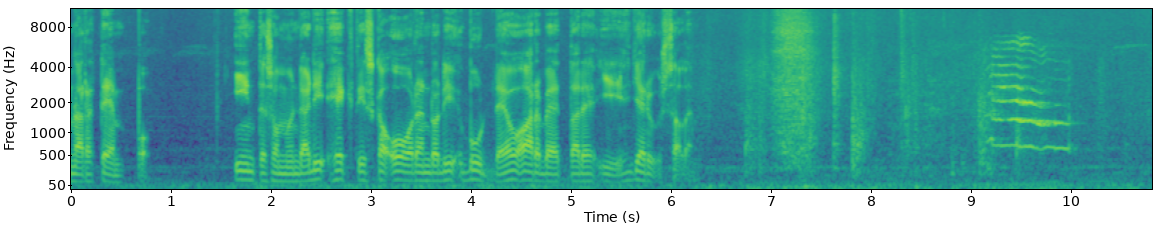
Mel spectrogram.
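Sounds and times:
speech: 0.0 - 0.8, 1.6 - 6.4
former stable cat meowing: 9.1 - 10.2.

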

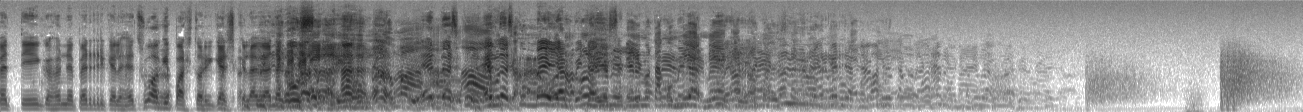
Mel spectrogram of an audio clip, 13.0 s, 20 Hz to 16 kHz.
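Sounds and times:
speech: 0.0 - 9.0
laughter: 2.4 - 10.6
exchange of gunfire at the front line: 10.9 - 13.0.

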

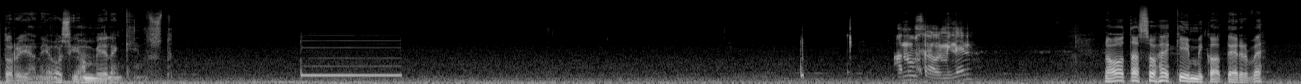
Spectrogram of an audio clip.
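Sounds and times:
speech: 0.0 - 1.8, 9.1 - 9.8, 11.0 - 12.7
telephone ringback tone while calling: 3.0 - 4.0.

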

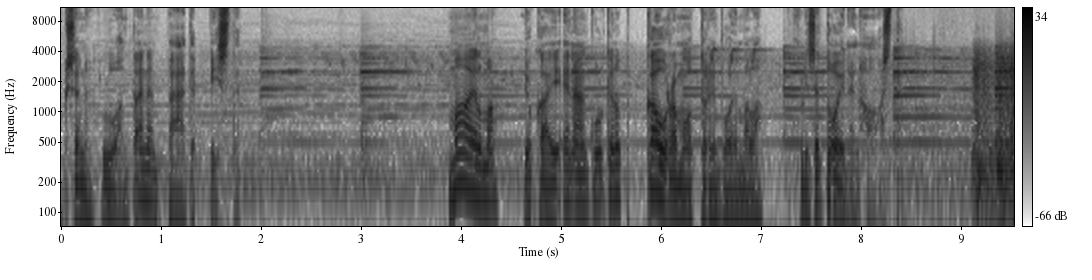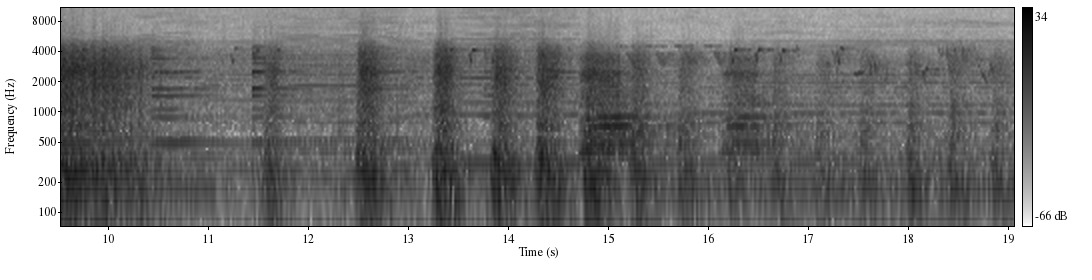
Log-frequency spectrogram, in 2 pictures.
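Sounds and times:
speech: 0.0 - 2.2, 3.9 - 9.2
steam train on a railway chuffing: 8.9 - 19.0.

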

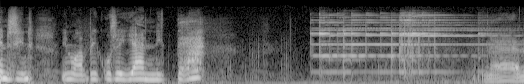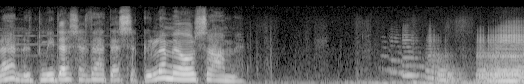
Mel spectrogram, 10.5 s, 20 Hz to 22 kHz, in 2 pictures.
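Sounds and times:
speech: 0.0 - 2.2, 4.8 - 7.8
house doorbell ringing with a bright metallic buzzing trill: 3.1 - 6.0.

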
